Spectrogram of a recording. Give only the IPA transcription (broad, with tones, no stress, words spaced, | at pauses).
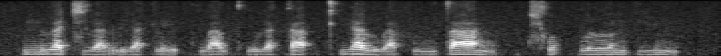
nɯ˥˩a̯t͡ɕɯ˧a̯ ri˧a̯kleː˨˩p̚ kwa˧wkʰwɯ˦˥a̯ ka˦˥ʔkʰi˥˩a̯lu˧a̯ fɯ˦˥ŋ ta˥˩ŋ | t͡ɕʰo˥˩k̚plɤː˥˩nki˥˩n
